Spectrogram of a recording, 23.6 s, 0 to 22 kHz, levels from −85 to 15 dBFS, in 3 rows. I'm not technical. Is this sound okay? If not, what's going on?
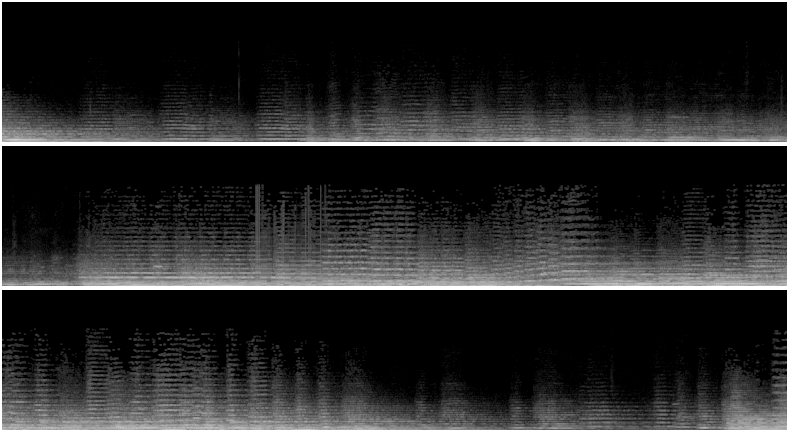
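No. From 10.39 to 11.11 s the sound turns into a rigid, metallic buzz, robotic sound from repeated short buffers. Fresh audio likely arrived too slowly during that stretch, so the playback software kept looping the last tiny slice, about 15 ms long, to fill the gap. That loop imposes a fixed hum near 67 Hz, and roughly half of the real sound in that window is skipped rather than heard.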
